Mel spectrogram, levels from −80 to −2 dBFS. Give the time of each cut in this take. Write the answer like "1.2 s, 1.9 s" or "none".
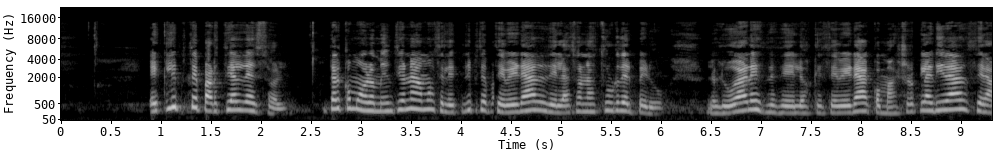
4.3 s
